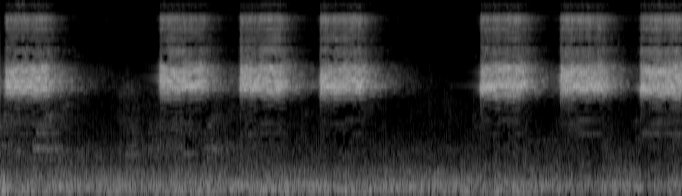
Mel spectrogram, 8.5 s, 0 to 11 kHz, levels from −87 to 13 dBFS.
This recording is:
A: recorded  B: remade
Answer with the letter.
B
